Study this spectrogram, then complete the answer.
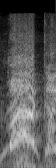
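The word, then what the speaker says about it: Monaca: It's pronounced Monica, you bitch!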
